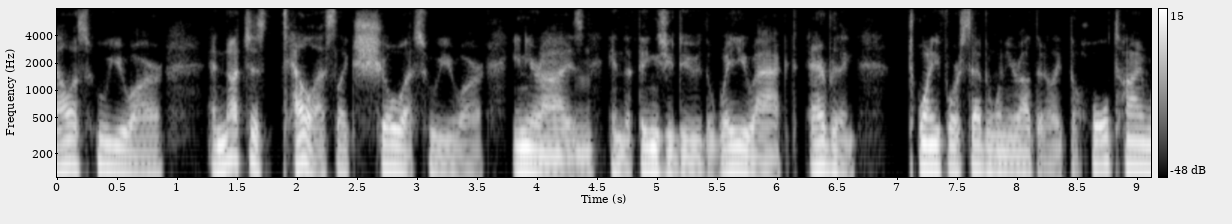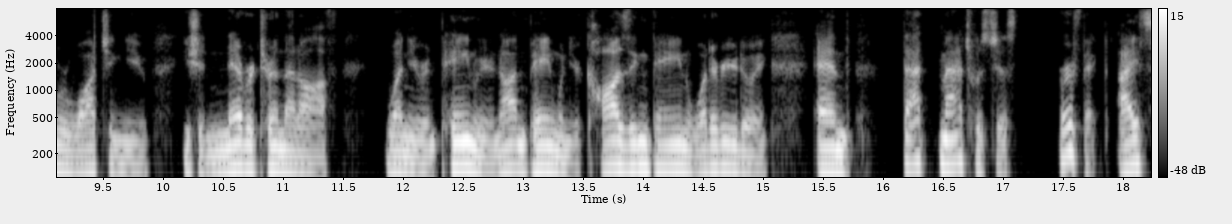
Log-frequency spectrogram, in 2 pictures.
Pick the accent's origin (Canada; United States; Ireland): Canada; As a Canadian hockey fan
